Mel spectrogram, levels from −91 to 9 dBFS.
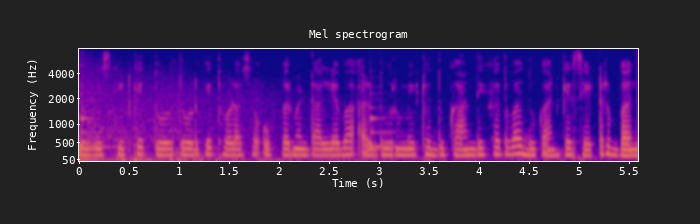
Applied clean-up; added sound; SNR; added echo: none; Thunder + Bowed string instrument; 13 dB; none.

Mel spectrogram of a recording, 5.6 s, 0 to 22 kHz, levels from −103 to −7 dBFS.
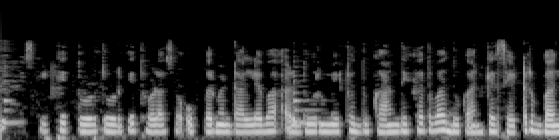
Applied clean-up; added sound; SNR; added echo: classical method Wiener filter.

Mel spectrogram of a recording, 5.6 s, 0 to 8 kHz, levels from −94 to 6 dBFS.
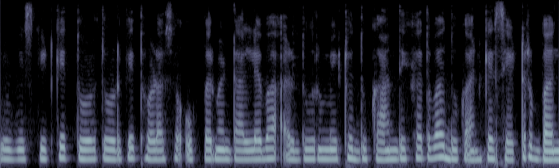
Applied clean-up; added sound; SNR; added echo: neural mask model DeepFilterNet 3.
